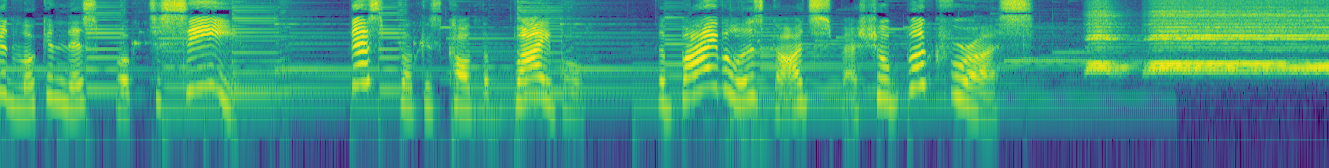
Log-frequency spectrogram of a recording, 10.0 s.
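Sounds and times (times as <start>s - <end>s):
speech: 0.2s - 2.0s, 2.7s - 8.3s
steam train whistle: 8.1s - 9.9s.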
